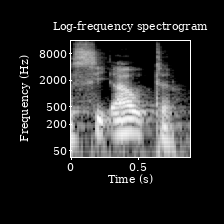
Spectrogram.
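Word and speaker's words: cout: manifeste notamment avec la la syntaxe c out qui se prononce euh C out coup euh qui se prononce C out euh ce qui est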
